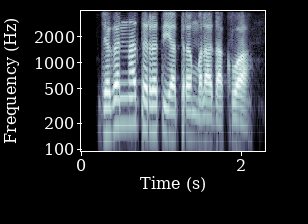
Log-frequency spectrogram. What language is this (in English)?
Marathi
